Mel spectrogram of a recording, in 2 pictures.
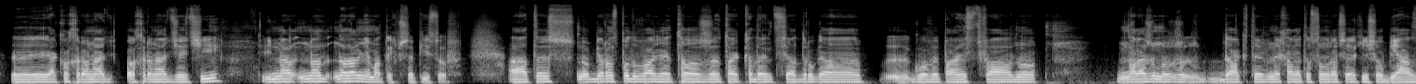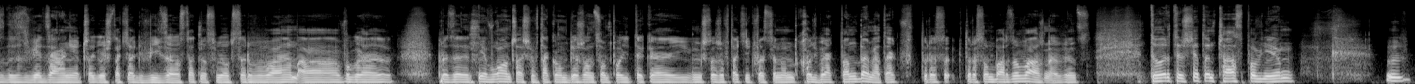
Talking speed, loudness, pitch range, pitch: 165 wpm, -13 LUFS, 105-125 Hz, 115 Hz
